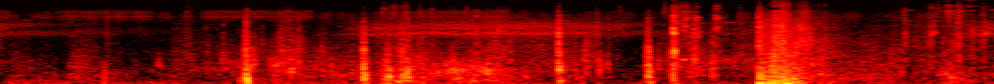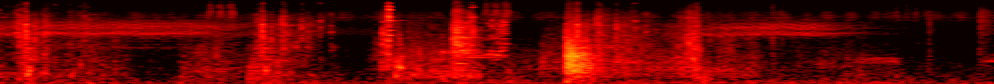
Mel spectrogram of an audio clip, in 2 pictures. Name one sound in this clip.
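Cloth and small items rustle as someone rummages through belongings.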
